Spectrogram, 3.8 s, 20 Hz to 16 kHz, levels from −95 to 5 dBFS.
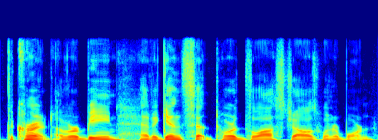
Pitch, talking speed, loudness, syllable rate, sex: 105 Hz, 205 wpm, -18 LUFS, 5.6 syllables/s, male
